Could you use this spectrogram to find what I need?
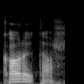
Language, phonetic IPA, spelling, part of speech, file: Polish, [kɔˈrɨtaʃ], korytarz, noun, Pl-korytarz.ogg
